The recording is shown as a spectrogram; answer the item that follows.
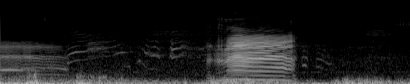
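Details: Grazing sheep and lambs in a spring field, 2020: a few soft wavering bleats early on, then one loud, full, trembling baa near the middle, against constant low wind noise.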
